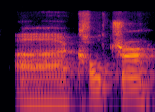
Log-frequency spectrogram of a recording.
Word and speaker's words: CLTRE: Culture, or CLTRE as you pronounce, is merged into KnowBe4, and my role here is, I'm the global in charge of all things security culture research.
